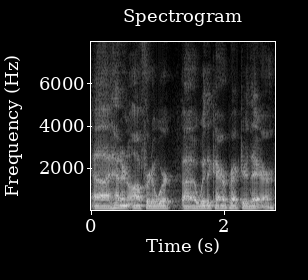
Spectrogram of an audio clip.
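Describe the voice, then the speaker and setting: Noticeable background noise runs through the clip. A man speaks at a fairly low pitch. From Kailua, Hawaii. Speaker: chiropractor. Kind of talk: interview answer. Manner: casual, conversational.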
